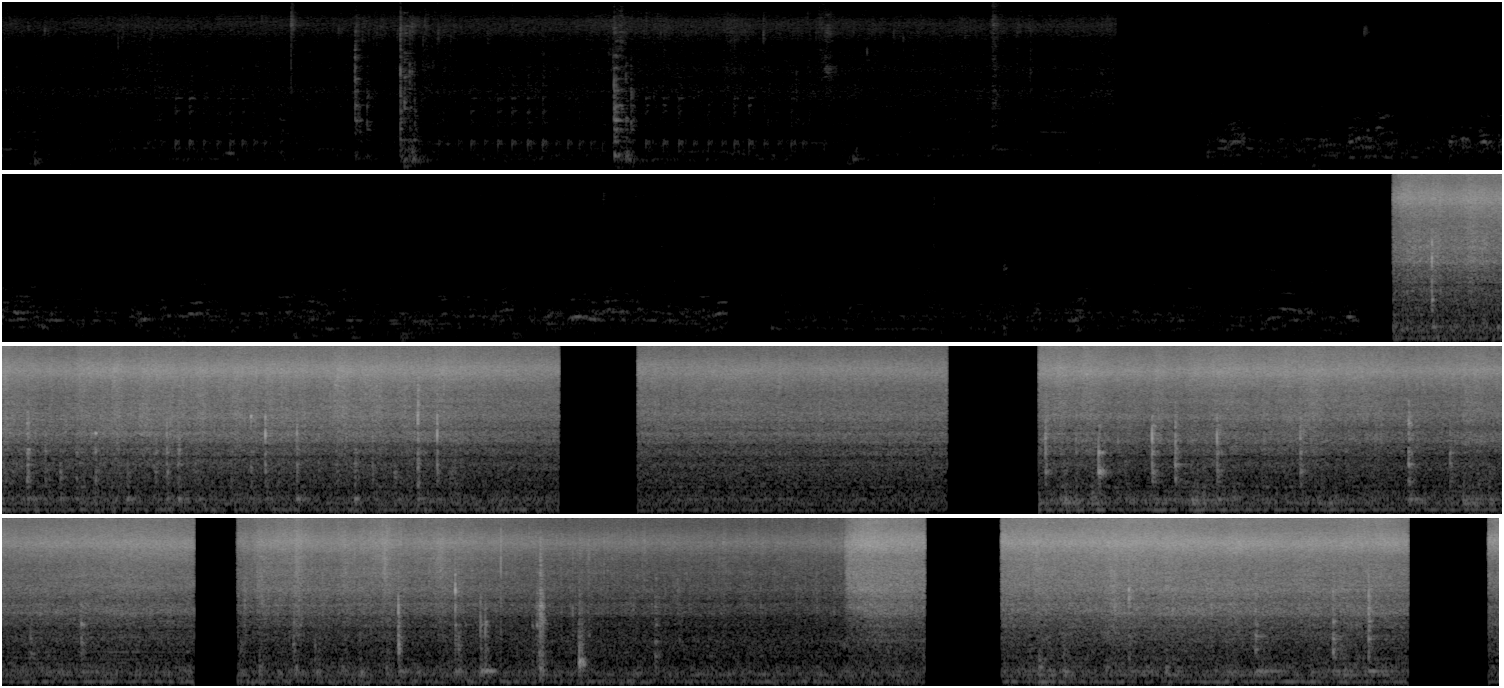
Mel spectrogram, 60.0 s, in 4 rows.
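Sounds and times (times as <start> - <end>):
food sizzling in a pan: 0.0 - 11.2, 28.9 - 35.6, 36.4 - 39.5, 40.4 - 54.3, 55.0 - 59.1
utensil clicking against pan: 30.0 - 34.6, 48.8 - 51.8.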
